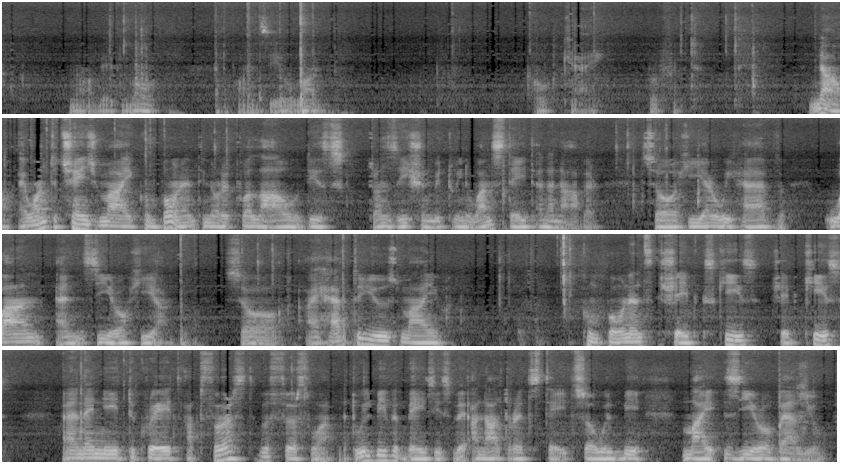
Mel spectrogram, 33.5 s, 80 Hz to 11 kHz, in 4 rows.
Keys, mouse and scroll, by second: 0.1-1.2 middle drag, 1.2-3.1 drag, 4.7 middle drag, 4.9 middle click, 5.1 middle click, 5.3-5.9 middle drag, 7.9-8.8 drag, 8.8-10.6 middle drag, 10.6-16.7 right drag, 15.7 ctrl+Tab, 19.1 ctrl+Tab, 19.4 right click, 20.3 KP_7, 20.8 KP_Decimal, 26.1-26.5 middle drag, 28.0 middle click, 28.2-30.0 drag, 33.2-33.4 middle drag.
